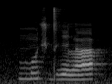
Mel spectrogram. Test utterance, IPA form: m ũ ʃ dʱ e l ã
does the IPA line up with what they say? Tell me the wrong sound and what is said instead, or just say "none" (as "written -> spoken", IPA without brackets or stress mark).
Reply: none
